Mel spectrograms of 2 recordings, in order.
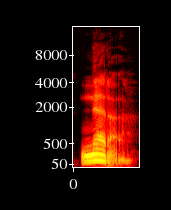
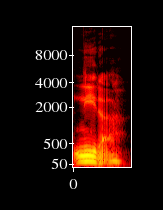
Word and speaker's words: Nidita: Like in the audio book, he pronounced my name Neta, not Nidita. You know, it's Nidita.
